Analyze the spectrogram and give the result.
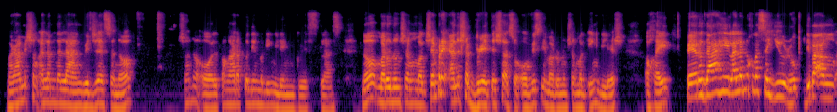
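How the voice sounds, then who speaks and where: A man's voice: fairly high pitch, fairly bright tone. A Filipino man giving a chatty, joking nursing lecture, mixing Tagalog and English and constantly addressing his class.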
